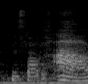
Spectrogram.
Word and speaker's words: мясорубка: Мясорубку. Мясо. Окей, надо говорить мясорубку. Нет, мясорубка. Окей. Это Просто ты знаешь, в русском языке не все гласные произносятся так, как они я пишутся.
